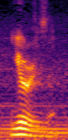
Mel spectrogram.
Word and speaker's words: Urizen: It's phonetically your reason, Urizen, which ties neatly into V being separate from Urizen.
